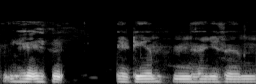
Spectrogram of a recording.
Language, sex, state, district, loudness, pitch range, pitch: Hindi, male, Uttar Pradesh, Muzaffarnagar, -16 LUFS, 125-130 Hz, 125 Hz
